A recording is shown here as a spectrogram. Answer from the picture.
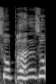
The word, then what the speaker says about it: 소파: 그러니까 쇼파가 아니라 소파, 철자 그대로 소파 이렇게 발음하는 게 정확하고요.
